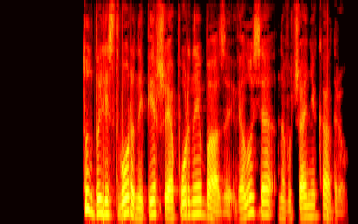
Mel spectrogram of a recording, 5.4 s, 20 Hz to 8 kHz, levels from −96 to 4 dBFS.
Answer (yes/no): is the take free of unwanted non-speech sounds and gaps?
yes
